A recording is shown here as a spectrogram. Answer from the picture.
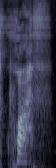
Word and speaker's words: coif: Pronounce quaff.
